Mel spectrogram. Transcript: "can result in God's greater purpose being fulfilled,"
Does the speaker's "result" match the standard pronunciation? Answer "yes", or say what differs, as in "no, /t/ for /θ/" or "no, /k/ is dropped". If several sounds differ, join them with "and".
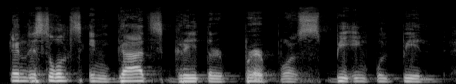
no, /s/ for /z/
